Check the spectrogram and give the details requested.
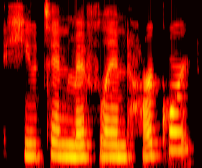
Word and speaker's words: Houghton Mifflin Harcourt: So our district follows HMH curriculum, and if I'm not butchering it, I believe it's pronounced Houghton Mifflin Harcourt.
